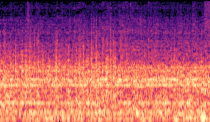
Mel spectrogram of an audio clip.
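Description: Steady rushing tyre-and-wind noise of a small three-wheeler being ridden along a paved road, with a faint steady whine underneath.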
